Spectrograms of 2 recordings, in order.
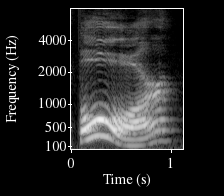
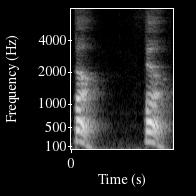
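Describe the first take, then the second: First: "for" with a drawn-out "or"; full long vowel. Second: "fur" as short, unstressed "fer"; quick "fur" with no "o" sound; reduced schwa. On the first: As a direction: stretch "for" as a full, strong word. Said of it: "we don't say for". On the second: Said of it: "we say uh". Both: Shown as a demonstration.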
